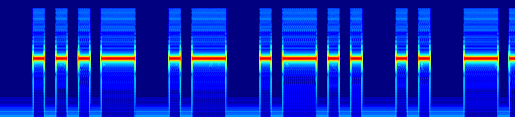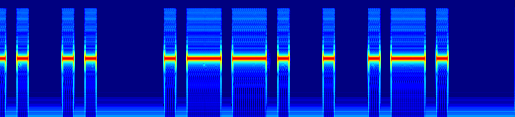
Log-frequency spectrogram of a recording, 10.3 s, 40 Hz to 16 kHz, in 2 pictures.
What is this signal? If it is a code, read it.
Morse code, heard as a keyed tone, about 10 wpm, 800 Hz. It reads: VALIDI PER
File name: morse mp3 / ITALIEN texte clair 1 vitesse 10 mots minute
